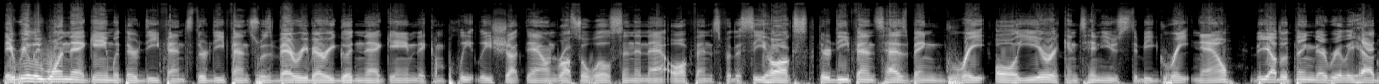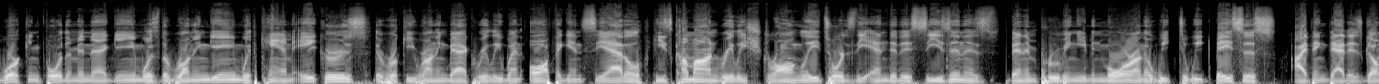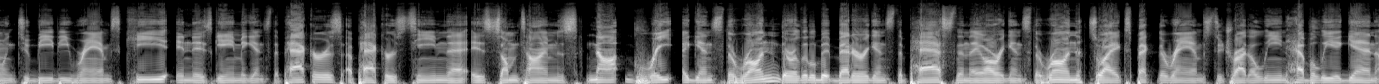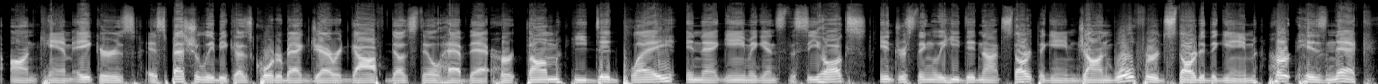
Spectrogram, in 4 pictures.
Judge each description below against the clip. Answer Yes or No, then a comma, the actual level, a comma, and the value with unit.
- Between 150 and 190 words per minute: No, average, 200 wpm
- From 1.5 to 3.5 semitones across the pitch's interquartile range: Yes, narrow, 2.4 semitones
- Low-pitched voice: Yes, very low, 95 Hz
